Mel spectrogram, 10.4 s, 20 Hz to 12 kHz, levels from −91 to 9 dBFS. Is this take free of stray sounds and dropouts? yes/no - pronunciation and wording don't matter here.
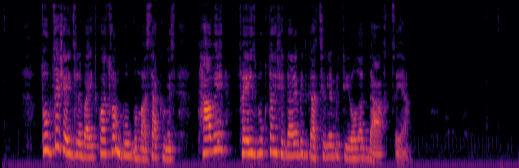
yes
